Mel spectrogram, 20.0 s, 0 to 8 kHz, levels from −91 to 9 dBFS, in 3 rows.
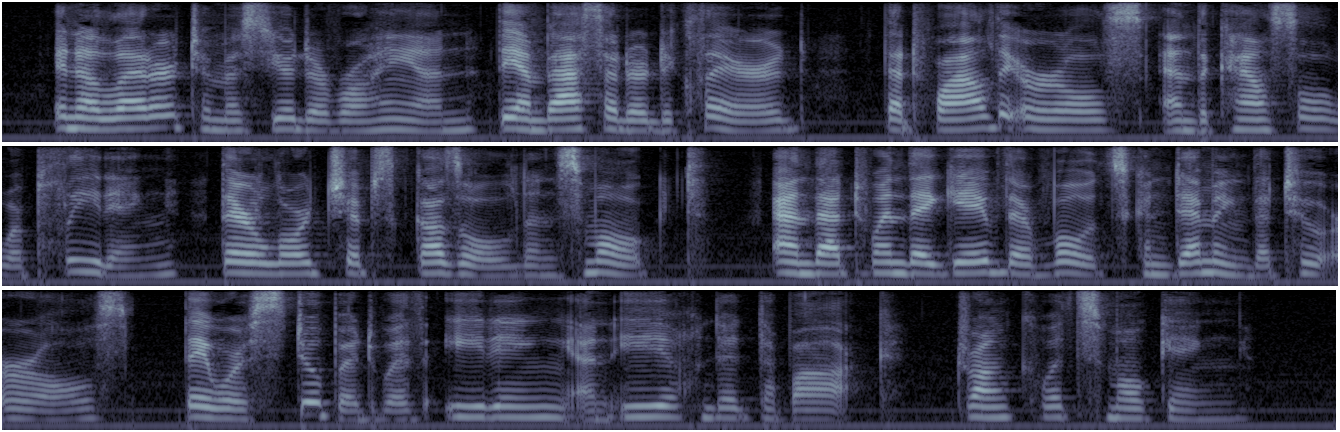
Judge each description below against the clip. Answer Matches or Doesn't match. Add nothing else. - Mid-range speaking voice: Matches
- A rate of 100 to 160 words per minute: Matches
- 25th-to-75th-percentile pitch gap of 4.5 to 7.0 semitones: Doesn't match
